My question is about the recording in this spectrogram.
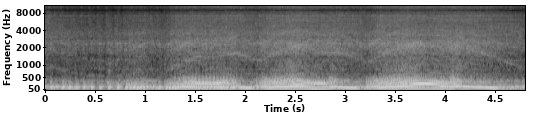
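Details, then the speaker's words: Honda motorcycle woken after 8 months parked, warming with the choke just dropped in: revs rise and sag in a few stumbling blips instead of a clean climb; hesitation on throttle, with petrol possibly a couple of years old suspected. "Oh dear. I don't know how old this petrol is to be honest. Could be a couple years old. So maybe maybe needs some fresh."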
